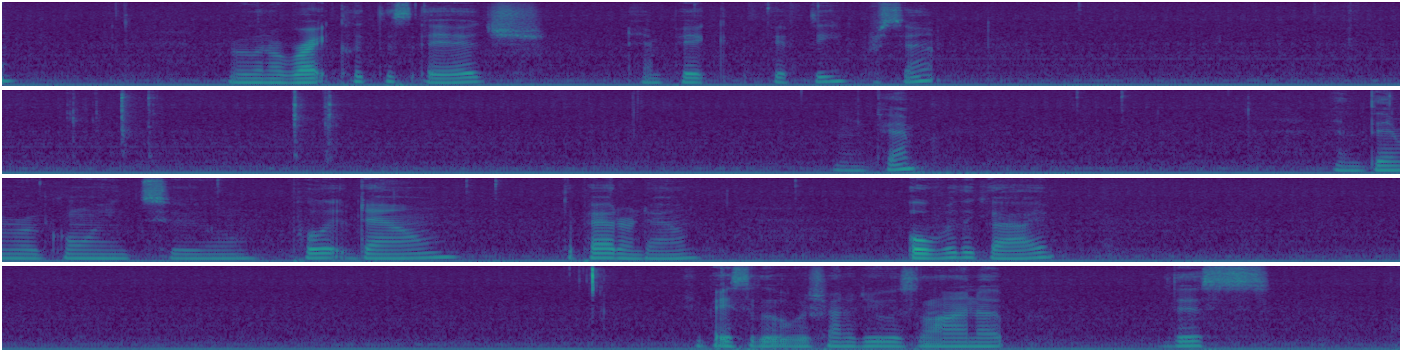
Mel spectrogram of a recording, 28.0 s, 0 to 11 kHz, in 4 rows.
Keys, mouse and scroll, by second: 12.4 click, 13.9 middle click, 16.3-24.6 drag.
